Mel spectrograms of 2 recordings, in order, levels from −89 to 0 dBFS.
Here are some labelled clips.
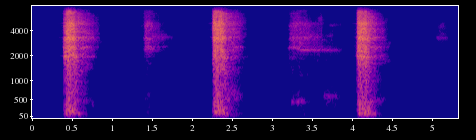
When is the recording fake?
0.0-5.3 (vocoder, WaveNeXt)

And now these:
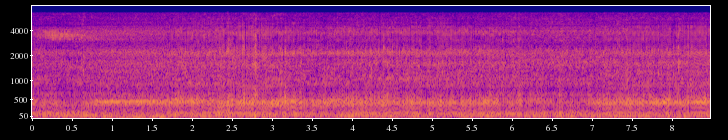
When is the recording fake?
0.0-0.7 (vocoder, HiFi-GAN); 1.7-8.5

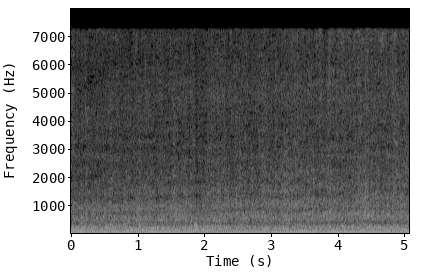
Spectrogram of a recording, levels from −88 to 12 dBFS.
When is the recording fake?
none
